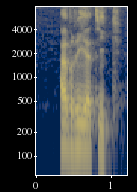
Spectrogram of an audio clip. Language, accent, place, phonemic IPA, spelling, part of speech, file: French, France, Lyon, /a.dʁi.ja.tik/, adriatique, adjective, LL-Q150 (fra)-adriatique.wav
- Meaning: Adriatic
